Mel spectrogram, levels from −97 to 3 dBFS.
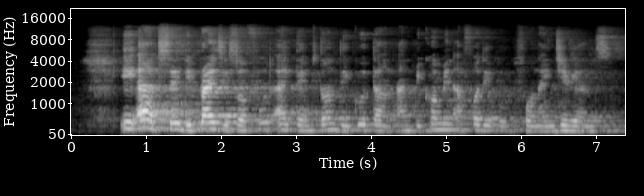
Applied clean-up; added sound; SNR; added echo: none; none; none; reverberation time 1.4 s.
